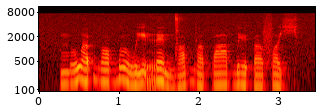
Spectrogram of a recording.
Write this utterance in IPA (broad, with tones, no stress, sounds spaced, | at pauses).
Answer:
m ʊ˩˥ w ʌ˩˥ ʔ b ɔ˧ ɓ ʊ˥˩ w ḭ˥ r ɛ˥˩ n d ɒ˩˥ b ʌ˩ p ɑ˧ ɓ ɪ˧ ʔ ʌ˧ f ʌ˥˩ ç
